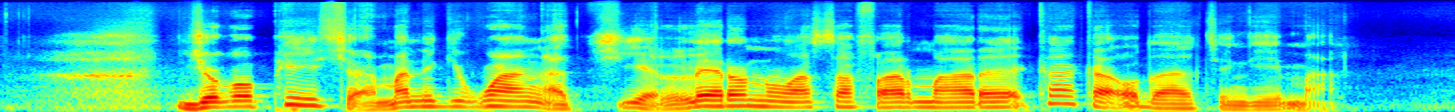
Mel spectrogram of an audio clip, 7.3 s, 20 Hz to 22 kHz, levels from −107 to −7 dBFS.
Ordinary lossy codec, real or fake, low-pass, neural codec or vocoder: none; fake; none; codec, 44.1 kHz, 7.8 kbps, DAC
